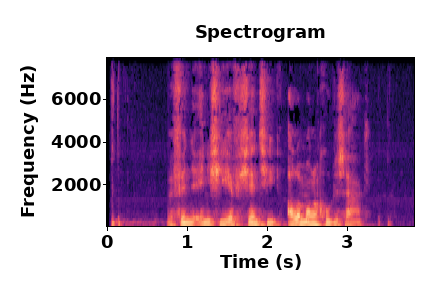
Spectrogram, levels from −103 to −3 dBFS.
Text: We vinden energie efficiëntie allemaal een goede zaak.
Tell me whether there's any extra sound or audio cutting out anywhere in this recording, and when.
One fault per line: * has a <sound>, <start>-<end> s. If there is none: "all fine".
all fine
